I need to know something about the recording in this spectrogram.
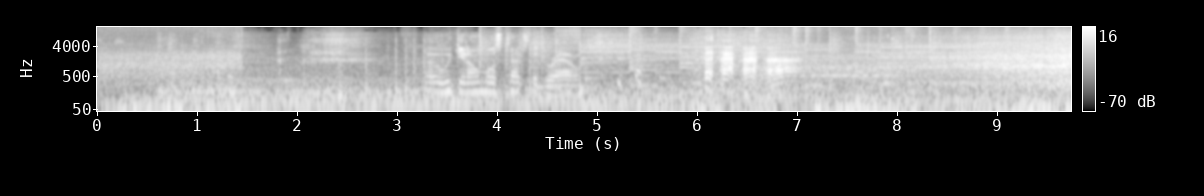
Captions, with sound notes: We can almost touch the ground. (laughing)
